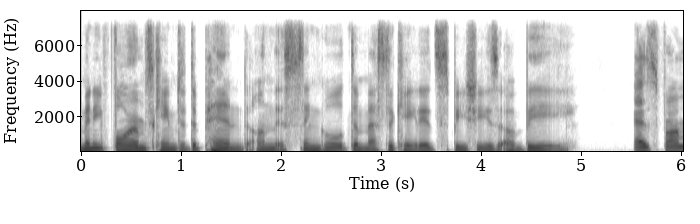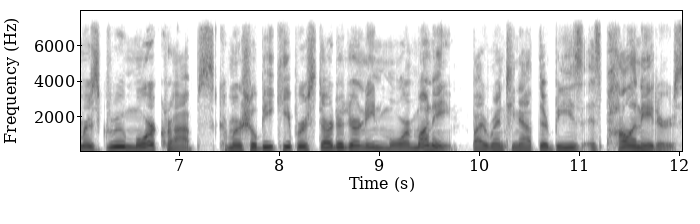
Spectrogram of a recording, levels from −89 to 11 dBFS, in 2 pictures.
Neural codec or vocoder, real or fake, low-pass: none; real; 7.2 kHz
